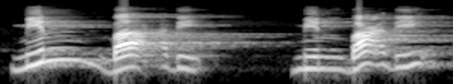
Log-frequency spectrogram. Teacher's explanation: menjadi mim merubah bunyi nun sukun atau mim menjadi mim ya bunyinya jadi m disertai dengan gunah juga jadi harus ada gunah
